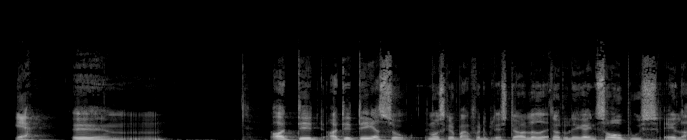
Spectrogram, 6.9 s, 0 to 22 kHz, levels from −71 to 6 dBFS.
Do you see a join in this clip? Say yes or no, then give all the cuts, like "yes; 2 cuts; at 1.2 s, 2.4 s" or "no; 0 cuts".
yes; 3 cuts; at 2.7 s, 4.3 s, 5.5 s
